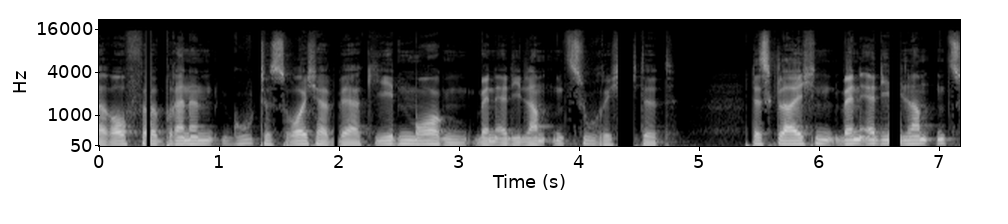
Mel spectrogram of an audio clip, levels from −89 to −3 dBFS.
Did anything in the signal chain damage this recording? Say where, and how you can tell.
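Yes. The speech cuts to hard silence four times: about 46 ms at 0.39 s, 48 ms at 1.95 s, 141 ms from 4.32 to 4.46 s, and 103 ms from 6.58 to 6.68 s. This points to the playback stage, with a Bluetooth stall the likely cause: interference delayed packets, the headphones' buffer ran empty, and output paused until the resent data arrived. Network packet-loss concealment would fill such gaps with smeared or repeated sound, but these gaps are clean silence with abrupt edges.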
